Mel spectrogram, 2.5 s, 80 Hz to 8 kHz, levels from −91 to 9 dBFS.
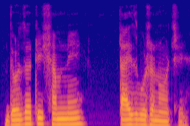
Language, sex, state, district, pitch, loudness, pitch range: Bengali, female, West Bengal, Alipurduar, 120 Hz, -15 LUFS, 110-135 Hz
